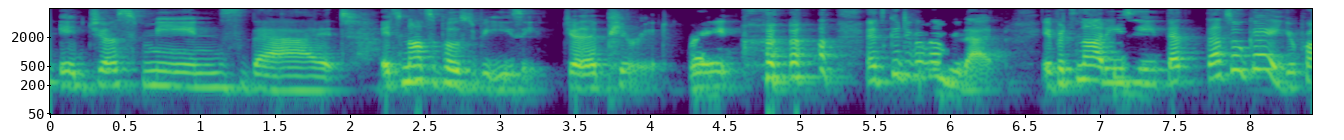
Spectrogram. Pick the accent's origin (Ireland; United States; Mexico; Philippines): United States; California; I grew up in California.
